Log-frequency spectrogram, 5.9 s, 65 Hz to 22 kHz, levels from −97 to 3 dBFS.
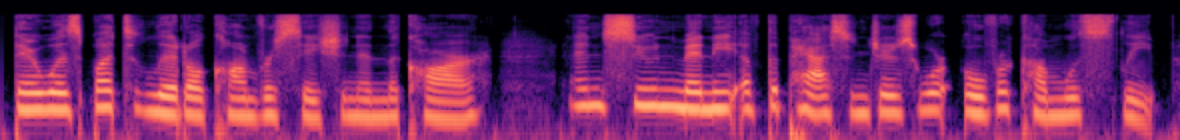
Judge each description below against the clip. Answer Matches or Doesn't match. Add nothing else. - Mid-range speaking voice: Doesn't match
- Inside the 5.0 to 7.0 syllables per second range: Matches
